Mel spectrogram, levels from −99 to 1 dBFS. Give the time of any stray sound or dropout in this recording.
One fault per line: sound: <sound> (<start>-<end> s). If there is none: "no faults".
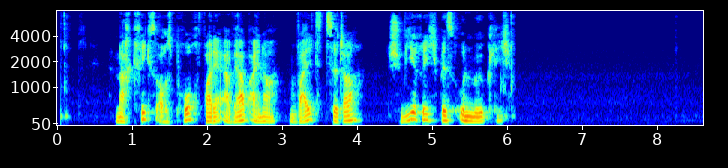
no faults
